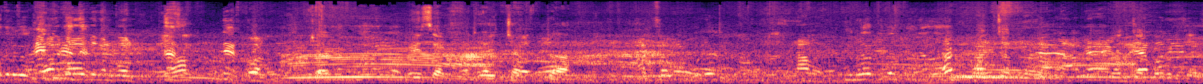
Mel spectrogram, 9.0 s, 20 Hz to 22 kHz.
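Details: Sahiwal bull calves at a cattle market where a Munshiganj farmer is buying, dated 24/3/26; drawn-out, harmonic lowing moos rise and fall at about two and seven seconds over constant chatter of buyers and sellers bargaining.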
